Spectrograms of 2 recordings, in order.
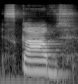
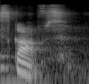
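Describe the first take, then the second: First: The plural ends with a v sound. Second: The plural ends with an f sound. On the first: "एफ को remove करके वी E S add करके" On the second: "S add कर दीजिए"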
